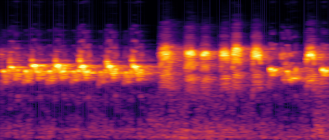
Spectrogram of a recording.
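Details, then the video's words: Sooty-headed bulbul singing: bright, bubbly chirped notes repeated in quick succession, first a lower run, then a higher series of clear notes, about two per second. "BURUNG KUTILANG SUPER GACOR"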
